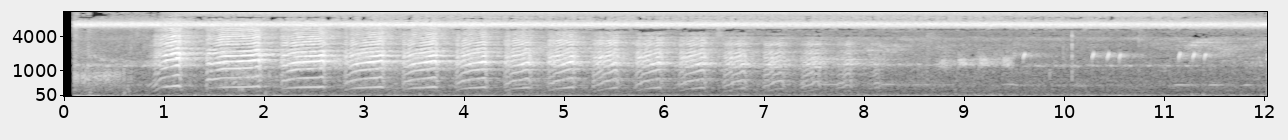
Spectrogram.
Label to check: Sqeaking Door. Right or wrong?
Wrong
